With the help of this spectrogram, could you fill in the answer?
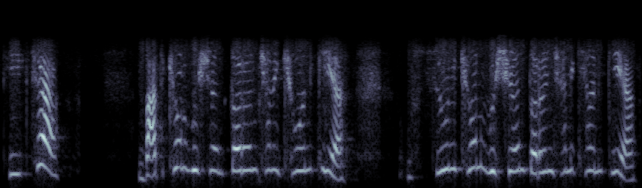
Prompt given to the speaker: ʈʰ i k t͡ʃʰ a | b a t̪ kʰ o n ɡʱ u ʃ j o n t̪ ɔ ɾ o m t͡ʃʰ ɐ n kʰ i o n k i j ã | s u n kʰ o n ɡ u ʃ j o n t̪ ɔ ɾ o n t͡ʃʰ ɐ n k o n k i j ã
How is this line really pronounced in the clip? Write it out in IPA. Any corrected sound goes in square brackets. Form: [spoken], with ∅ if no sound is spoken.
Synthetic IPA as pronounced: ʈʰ i k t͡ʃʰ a | b a t̪ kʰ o n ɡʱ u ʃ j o n t̪ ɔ ɾ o [n] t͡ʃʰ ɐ n kʰ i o n k i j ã | s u n kʰ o n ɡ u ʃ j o n t̪ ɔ ɾ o n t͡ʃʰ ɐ n [kʰ] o n k i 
